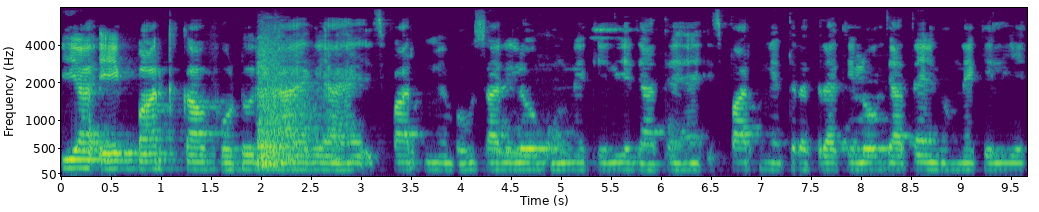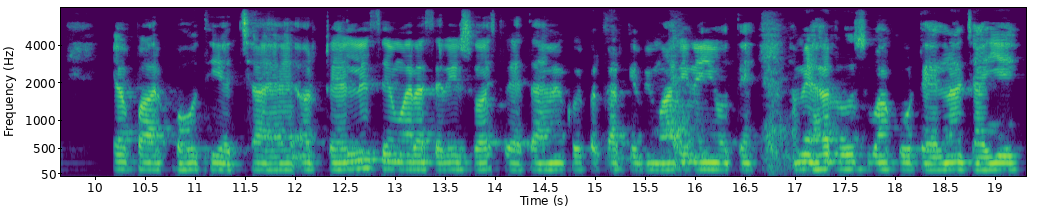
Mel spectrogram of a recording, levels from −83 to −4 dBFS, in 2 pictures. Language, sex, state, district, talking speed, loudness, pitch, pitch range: Hindi, male, Bihar, Darbhanga, 175 wpm, -21 LUFS, 125 Hz, 120-125 Hz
